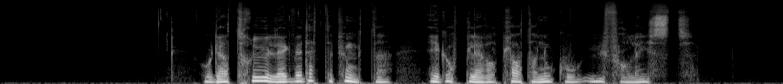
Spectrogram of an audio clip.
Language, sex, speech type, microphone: Norwegian, male, read, Sennheiser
